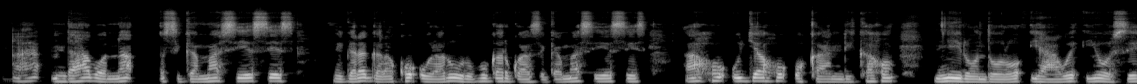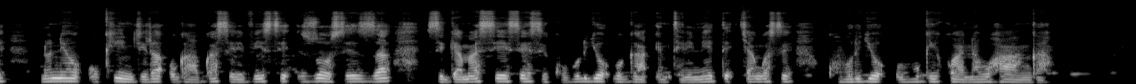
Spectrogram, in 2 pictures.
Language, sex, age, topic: Kinyarwanda, male, 18-24, finance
